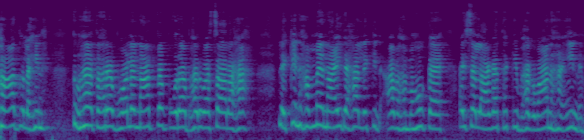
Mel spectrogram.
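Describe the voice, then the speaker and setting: A cartoonish character voice, squeaky and monotone, rattles along at a very fast pace. The intonation stays flat throughout. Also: woman, extremely high pitch for a woman. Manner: scolding, nagging.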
